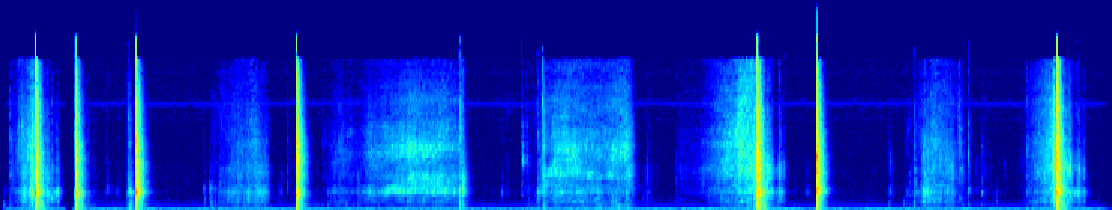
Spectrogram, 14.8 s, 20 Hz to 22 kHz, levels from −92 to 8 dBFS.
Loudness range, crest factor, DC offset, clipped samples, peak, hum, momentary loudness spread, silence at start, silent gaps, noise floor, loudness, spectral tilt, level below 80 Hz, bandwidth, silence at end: 21 LU; 34 dB; under 0.1%; under 0.1%; 0 dBFS; 60 Hz at -70 dBFS; 27 LU; 0.4 s; none; -61 dBFS; -24 LUFS; 1.5 dB/octave; -62 dBFS; 16 kHz; 0.65 s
